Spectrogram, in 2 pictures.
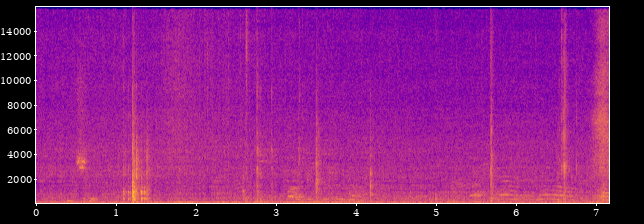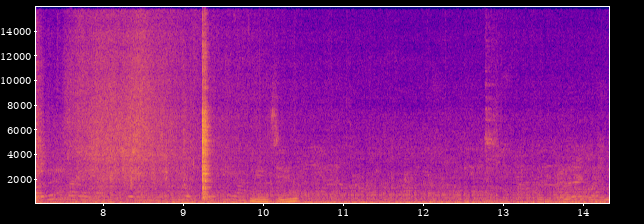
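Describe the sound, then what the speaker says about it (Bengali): Fish with cumin paste is braised and stirred in a pan, with a continuous sizzle, scraping spatula strokes and occasional sharp clatters. Voices talk in the background. "এই যে মাছ কষাইতেছি"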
